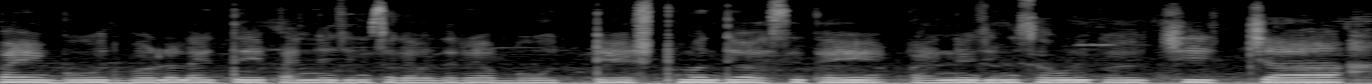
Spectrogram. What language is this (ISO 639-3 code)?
ori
